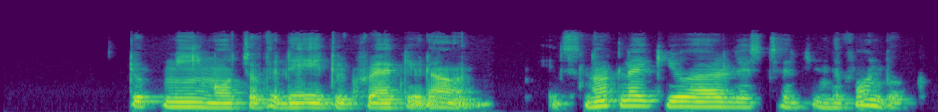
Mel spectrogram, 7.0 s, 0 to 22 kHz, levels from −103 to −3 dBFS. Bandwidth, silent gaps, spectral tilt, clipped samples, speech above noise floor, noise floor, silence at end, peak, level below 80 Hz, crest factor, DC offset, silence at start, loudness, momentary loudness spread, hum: 7.4 kHz; none; -8 dB/octave; under 0.1%; 69 dB; -88 dBFS; 0.2 s; -2 dBFS; -58 dBFS; 16 dB; under 0.1%; 1 s; -19 LUFS; 12 LU; none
